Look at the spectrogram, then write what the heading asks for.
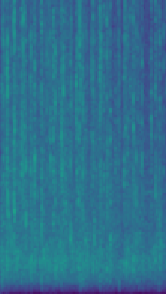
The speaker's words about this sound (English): Come on, somebody give the Lord a clap offering today. Hallelujah.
